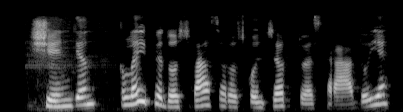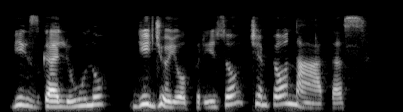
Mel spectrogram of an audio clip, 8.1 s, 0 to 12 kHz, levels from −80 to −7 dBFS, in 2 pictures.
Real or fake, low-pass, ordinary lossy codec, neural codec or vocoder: real; 7.2 kHz; MP3, 64 kbps; none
